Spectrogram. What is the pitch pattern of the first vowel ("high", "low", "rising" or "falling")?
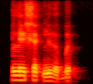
rising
